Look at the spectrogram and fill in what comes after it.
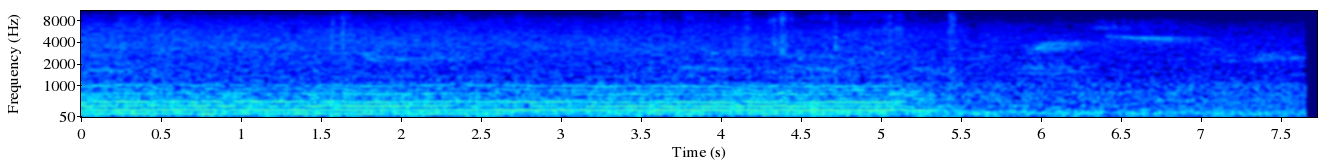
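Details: A female carpenter bee drilling holes in a house in Monticello, Georgia gives a steady, low, droning buzz that holds for about five seconds, then stops.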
